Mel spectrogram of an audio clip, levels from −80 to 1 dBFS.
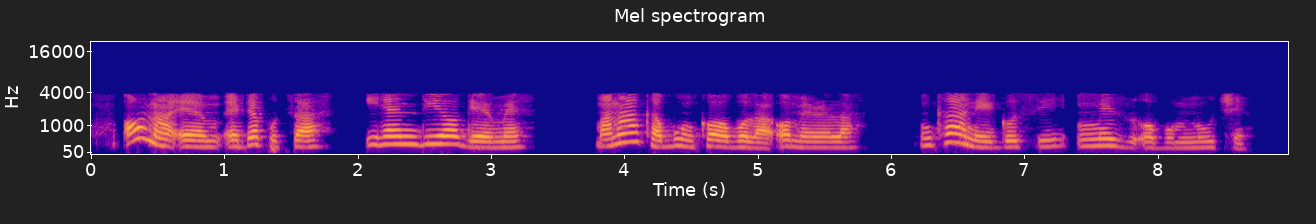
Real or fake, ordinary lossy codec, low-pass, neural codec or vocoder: real; AAC, 16 kbps; 7.2 kHz; none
